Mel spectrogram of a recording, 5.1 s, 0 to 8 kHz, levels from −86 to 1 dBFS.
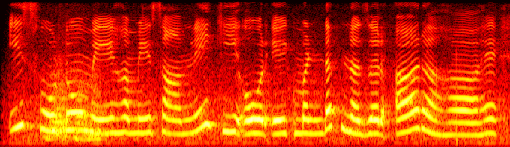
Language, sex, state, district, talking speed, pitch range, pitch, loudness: Hindi, female, Uttar Pradesh, Shamli, 155 wpm, 280-350 Hz, 295 Hz, -14 LUFS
